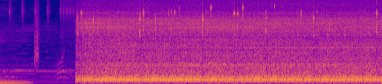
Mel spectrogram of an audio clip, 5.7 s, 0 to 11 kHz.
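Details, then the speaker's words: 1996 Jeep Grand Cherokee V8 after serpentine/drive belt replacement with an A/C bypass belt: brief crank, then a steady even idle with no belt squeal or chirp. "I'm gonna go start it and listen for any squeaks final handle squeaks and a job well done"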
